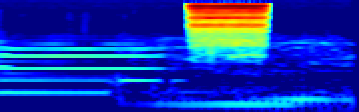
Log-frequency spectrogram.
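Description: A few held notes of background music dying away, then a half-second hiss of an aerosol spray-paint can, the loudest sound here.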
